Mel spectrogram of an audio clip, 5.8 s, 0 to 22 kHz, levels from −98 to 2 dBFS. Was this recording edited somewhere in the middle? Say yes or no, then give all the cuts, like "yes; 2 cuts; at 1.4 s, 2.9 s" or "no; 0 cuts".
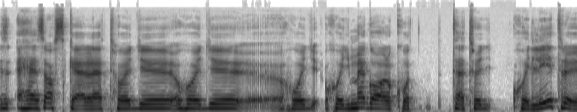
no; 0 cuts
